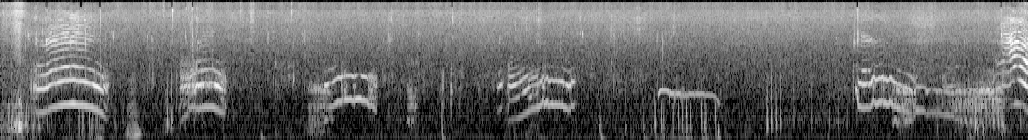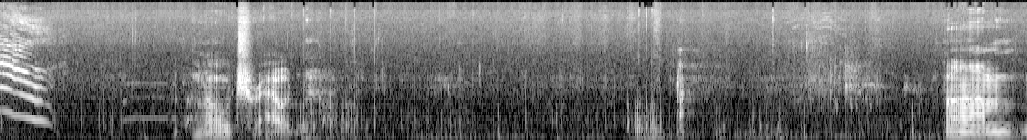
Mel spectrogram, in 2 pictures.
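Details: Kitten from a litter, complaining about being picked up indoors: a rapid run of high, arched, harmonic meows, each rising then falling, about one per second for eight seconds, followed by human speech and handling noises.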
